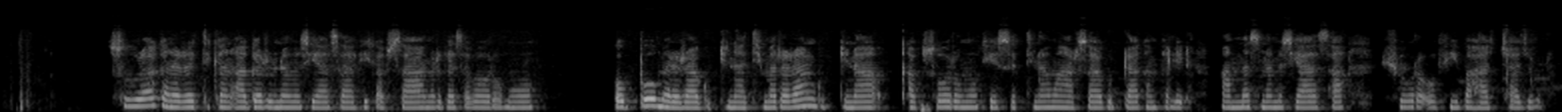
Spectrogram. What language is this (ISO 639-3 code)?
orm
